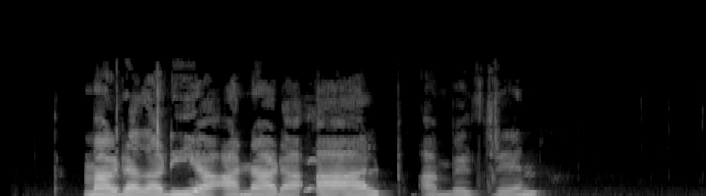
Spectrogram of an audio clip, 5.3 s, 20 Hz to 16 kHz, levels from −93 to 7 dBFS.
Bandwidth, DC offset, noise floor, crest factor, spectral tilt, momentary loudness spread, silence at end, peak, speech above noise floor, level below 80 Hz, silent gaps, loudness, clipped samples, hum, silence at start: 11 kHz; under 0.1%; -82 dBFS; 18 dB; -3 dB/octave; 15 LU; 1.3 s; -12 dBFS; 53 dB; -88 dBFS; none; -28 LUFS; under 0.1%; none; 0.65 s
